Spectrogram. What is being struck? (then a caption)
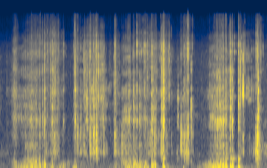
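Bar of soap cut with a knife blade. A solid, dry teal bar of soap held in the hand is carved and scraped with a metal utility knife blade, shaving off chunky chips. Irregular bursts of dry, crunchy scraping and crackling carry both a low body and a bright, gritty top, broken by short gaps and a few sharper snaps as chips break away.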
